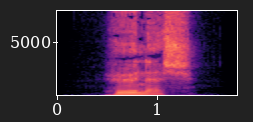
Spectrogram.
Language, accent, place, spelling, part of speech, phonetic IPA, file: German, Germany, Berlin, höhnisch, adjective, [ˈhøːnɪʃ], De-höhnisch.ogg
- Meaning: scornful, sneering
